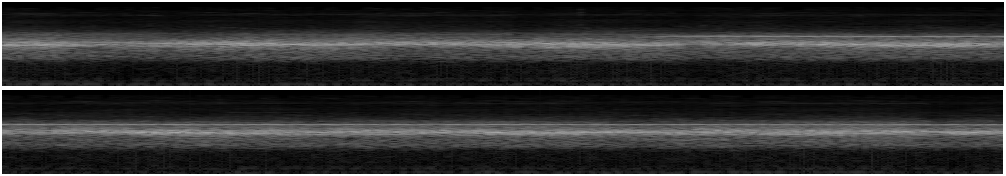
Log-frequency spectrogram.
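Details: Frogs and toads in Mexico calling through the night, an unbroken mid-pitched croaking chorus, joined after a few seconds by a steady high, whistle-like whine that continues to the end.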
